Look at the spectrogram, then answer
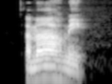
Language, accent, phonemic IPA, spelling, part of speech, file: French, France, /a mɛ̃ aʁ.me/, à main armée, adjective, LL-Q150 (fra)-à main armée.wav
- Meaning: armed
